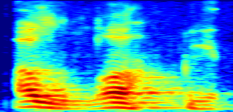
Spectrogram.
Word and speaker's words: Allah: Allah itu adalah ilah ditambahi alif lam jadi bacanya tafkhim Allah depannya dikasih alif lam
